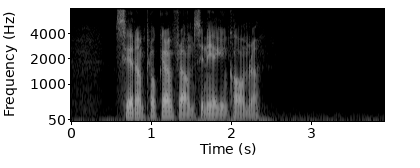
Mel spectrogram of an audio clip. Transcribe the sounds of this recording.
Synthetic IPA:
seːd̪anpʰlɔkːaɾhanfɾamːsɪneːɡənkʰɑ̰ːmʔɾa̰

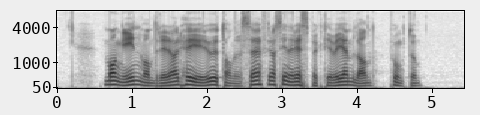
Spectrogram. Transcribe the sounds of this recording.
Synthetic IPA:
mɑŋəɪnʋɑnd̪ɾəɾhɑːɾhœʏəɾəʉːt̪̚d̪ɑnəl̩səfɾɑːsiːnəɾɛspɛkt̪ʰiːʋəjɛmlɑnpʰʊŋkt̪ʊm

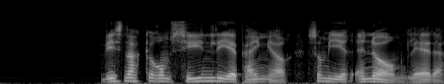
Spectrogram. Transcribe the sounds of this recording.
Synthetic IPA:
ʋiːsnɑkəʁɔmsyːnlɪəpʰɛŋəʁsɔmjiːʁɛnɔʁmɡleːd̪ə

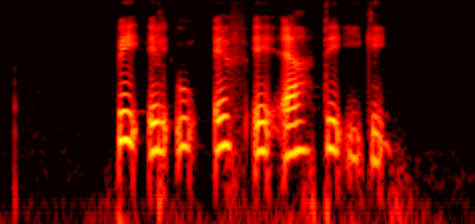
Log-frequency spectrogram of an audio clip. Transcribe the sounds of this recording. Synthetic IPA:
b̥e̝̰ːelṵː | efḛæɐ̰d̥e̝̰ːʔiːɡ̥e̝̰ː

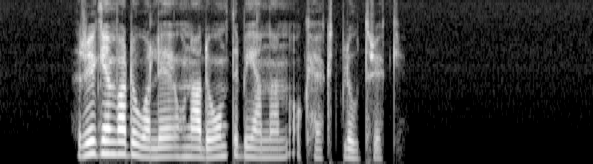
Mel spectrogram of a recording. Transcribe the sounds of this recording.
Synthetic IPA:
ɾʏɡːənvaɖoːlɪhʊnhad̪ːəʊnt̪ɪbeːnənɔ̰khœkt̪̚bluːd̪̚t̪ʰɾʏ̰kː

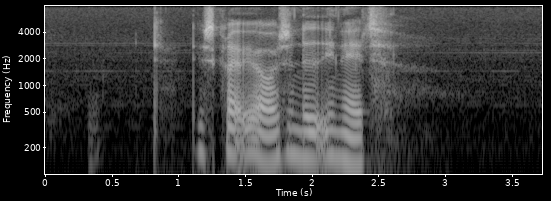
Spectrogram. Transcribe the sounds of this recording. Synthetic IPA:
d̥e̝sɡ̥ʁɛʊ̰jäɒ̽səne̝ð̰ˠinæd̥

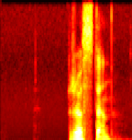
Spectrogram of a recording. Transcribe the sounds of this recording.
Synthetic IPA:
ɾœst̪ə̰n

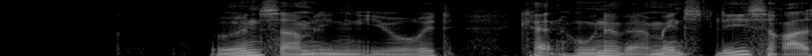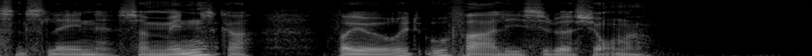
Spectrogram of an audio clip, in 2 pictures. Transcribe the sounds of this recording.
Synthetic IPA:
ʔuːð̞ˠən̩sɑ̈mn̩lḭːne̝ŋioʁid̥kʰænɦunəʋæːɐme̝n̰sd̥liːsɒ̽ʁɑ̈ð̰ˠsl̩slɛɪnəsɒ̽mːenəsɡ̥ɐfɒ̽joʊʁid̥ufɑ̈ːliəsit͡sʰuæɕo̝̰ːnɐ

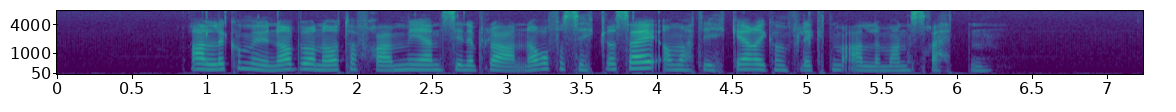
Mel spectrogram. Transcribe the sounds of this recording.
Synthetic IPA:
ɑləkʰʊmʉːnəʁbøːʁnoːt̪ʰɑːfʁɑmɪjɛnsiːnəpʰlɑːnʔəʁoːfɔʁsɪkʁəsæɪʔɔmɑt̪̚d̪ɛːɪkəæːʁiːkʊnflɪkt̪mḛʔɑ̰ləmɑnsʁɛt̪n̩

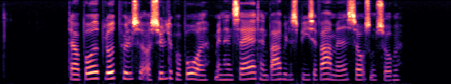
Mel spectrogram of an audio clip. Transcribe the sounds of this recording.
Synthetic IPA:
d̥ɑ̈ʋɑ̈b̥ɔ̽ːð̞ˠəb̥lo̝ðˠpʰølsəʔɒ̽syld̥əpʰɒ̽b̥o̝̰ːɐð̞ˠmenɦænsɛːæd̥hænb̥ɑ̈ːʋiləsb̥ḭːsəʋɑ̈ːmæð̞ˠsɒʊsɒ̽msɔ̽b̥ə

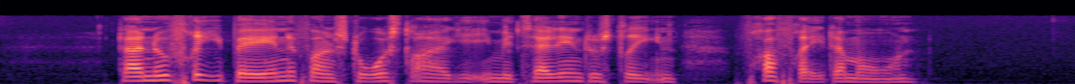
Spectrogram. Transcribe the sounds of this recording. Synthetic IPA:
d̥ɑ̈æɐnufʁḭːb̥ɛːnəfɒ̽e̝nsd̥o̝ːɐsd̥ʁɑ̈ɪɡ̥əʔime̝t͡sʰæle̝nd̥usd̥ʁḭːn̩fʁɑ̈fʁɛ̰ːd̥æmɒːn

